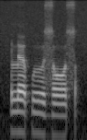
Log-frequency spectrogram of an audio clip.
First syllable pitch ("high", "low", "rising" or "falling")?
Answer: falling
